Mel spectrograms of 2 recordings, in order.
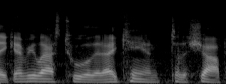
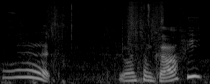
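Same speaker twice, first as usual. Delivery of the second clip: high dog-talk voice; 6 dB louder than usual. Real, not acted. Farmer greeting his dogs in a high, loud doggy voice.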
